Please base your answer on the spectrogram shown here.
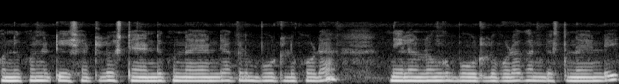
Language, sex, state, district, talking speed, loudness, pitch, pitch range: Telugu, female, Andhra Pradesh, Krishna, 165 wpm, -14 LUFS, 170 Hz, 170-175 Hz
